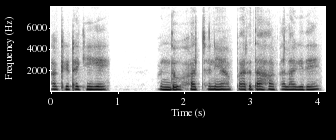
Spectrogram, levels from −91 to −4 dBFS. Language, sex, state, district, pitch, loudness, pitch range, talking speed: Kannada, female, Karnataka, Bidar, 255 Hz, -14 LUFS, 245-260 Hz, 75 wpm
